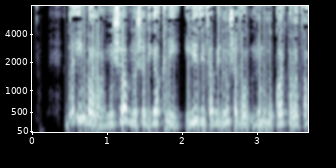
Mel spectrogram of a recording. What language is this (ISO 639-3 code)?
dar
